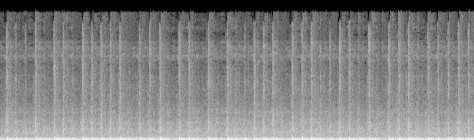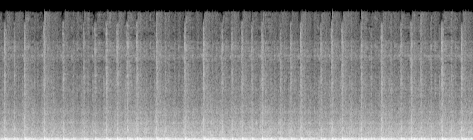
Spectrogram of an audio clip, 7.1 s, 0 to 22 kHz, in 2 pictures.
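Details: 2005 Honda CRF450R single after top-end rebuild that would not start, timing reset, retorqued to 29 ft-lb: steady, even thump at fast idle with no misfire or stumble; now running clean, normal running.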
